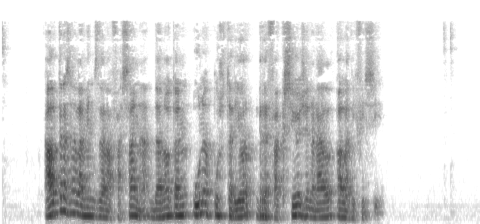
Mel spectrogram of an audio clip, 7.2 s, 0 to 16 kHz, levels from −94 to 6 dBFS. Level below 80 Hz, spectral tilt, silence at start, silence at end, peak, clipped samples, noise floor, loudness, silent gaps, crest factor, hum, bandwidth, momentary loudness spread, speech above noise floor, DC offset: -62 dBFS; -7.5 dB/octave; 0.7 s; 1.5 s; -6 dBFS; under 0.1%; -81 dBFS; -25 LUFS; none; 18 dB; none; 11.5 kHz; 7 LU; 57 dB; under 0.1%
